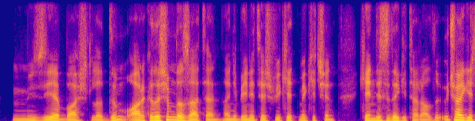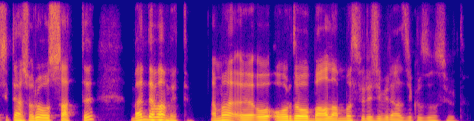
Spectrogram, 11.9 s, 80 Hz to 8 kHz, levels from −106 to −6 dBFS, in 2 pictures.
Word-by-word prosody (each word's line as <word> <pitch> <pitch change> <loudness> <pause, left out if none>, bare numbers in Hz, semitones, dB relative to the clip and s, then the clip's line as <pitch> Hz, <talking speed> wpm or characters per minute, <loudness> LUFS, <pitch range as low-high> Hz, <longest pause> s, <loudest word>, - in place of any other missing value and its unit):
müziğe 110 +1 -1
başladım. 110 - -3
Arkadaşım 130 +9 +2
da 145 - +6
zaten, 105 -4 -1
hani, 110 -2 -3
beni 115 +3 0
teşvik 115 +1 -5
etmek 120 0 -5
için 110 -3 -6 0.3
kendisi 120 +2 0
de 125 - +3
gitar 105 -1 -7
aldı. 100 +10 -6
3 185 -2 -4
ay 170 -2 +7
geçtikten 160 -1 0
sonra 125 +7 +1
o 160 -2 +4
sattı. 165 +5 -2 0.4
Ben 165 +8 +1
devam 180 -8 +4
ettim 100 -2 -9 0.2
ama, 155 +6 +1
ııı, 120 0 +1
o 130 0 +2
orda 135 +2 +4
o 135 -3 +6
bağlanma 125 +3 +2
süreci 125 -3 -7
birazcık 115 -1 -6
uzun 110 +2 -9
sürdü. 100 -4 -17
120 Hz, 165 wpm, -20 LUFS, 110-140 Hz, 0.4 s, ay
